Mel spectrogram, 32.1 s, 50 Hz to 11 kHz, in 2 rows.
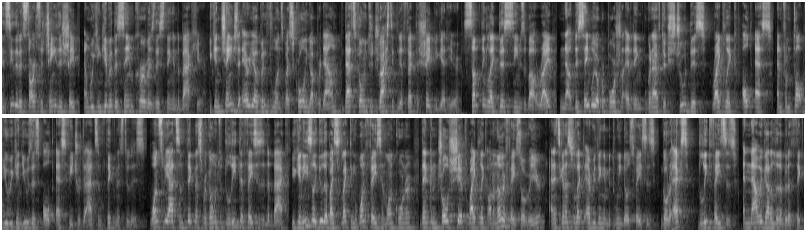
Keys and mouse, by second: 4.1 g, 9.1 a, 9.1 g, 11.0 Tab, 11.4 click, 11.9 middle click, 12.4 middle click, 12.7 middle click, 13.1 e, 14.8 alt+s, 15.4 KP_7, 16.0 alt+s, 18.9 Tab, 18.9 middle click, 18.9 z, 19.3 middle click, 19.5 3, 19.9-20.2 middle drag, 20.6 ctrl+shift+right click, 22.0 a, 22.7 right click, 22.7 a, 23.3 z, 25.4 right click, 26.6 middle click, 28.8 middle click, 29.4 x, 30.4 middle click, 30.7 Tab, 30.9 Tab, 31.5 1, 32.0 z.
